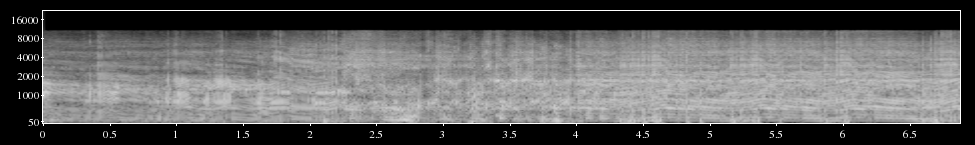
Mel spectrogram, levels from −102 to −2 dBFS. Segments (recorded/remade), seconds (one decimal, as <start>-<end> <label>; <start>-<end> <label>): 0.0-2.2 recorded; 2.2-4.0 remade; 4.0-6.9 recorded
